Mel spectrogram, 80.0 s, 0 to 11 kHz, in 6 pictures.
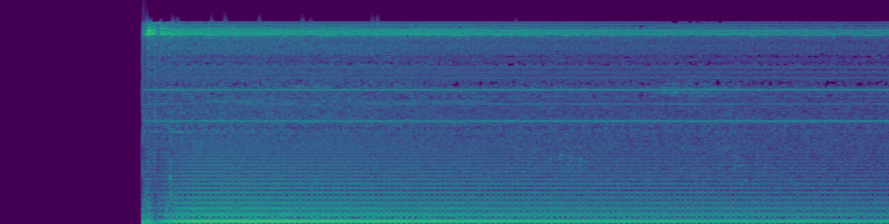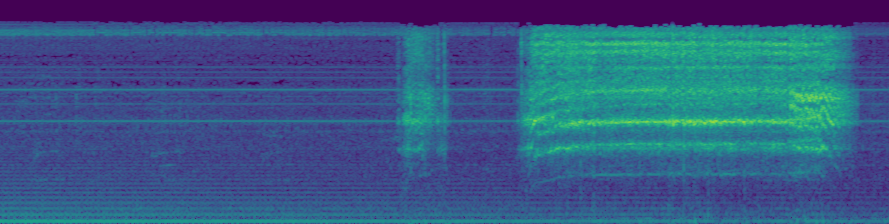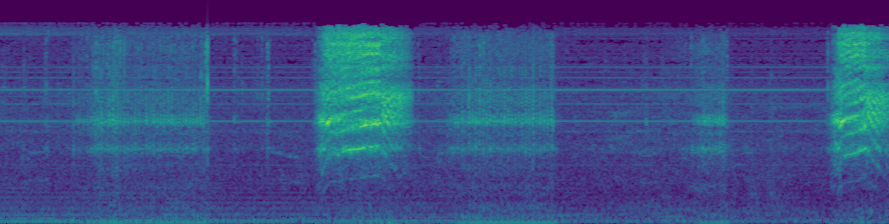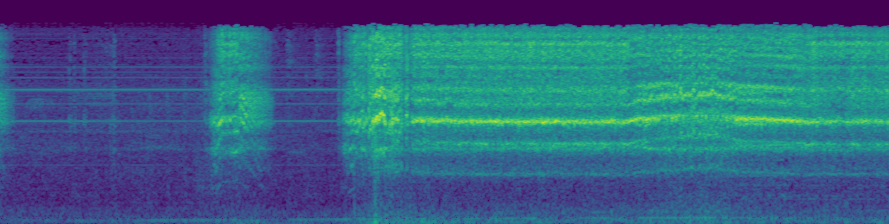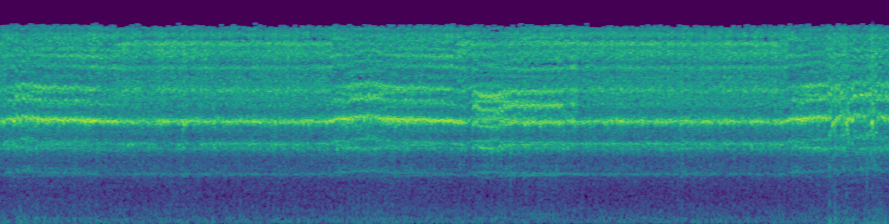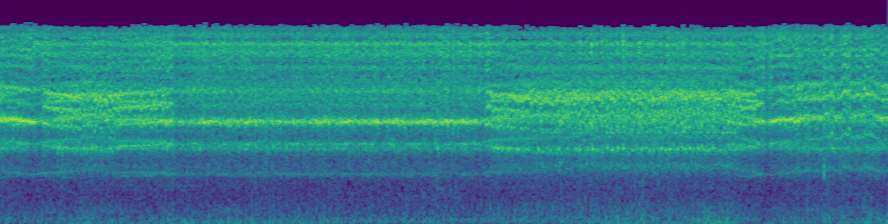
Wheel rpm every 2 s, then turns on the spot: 0, 0, 0, 0, 0, 0, 0, 0, 0, 10, 40, 160, 150, 20, 30, 30, 40, 10, 0, 30, 0, 30, 60, 170, 160, 160, 160, 160, 160, 160, 160, 160, 160, 160, 160, 160, 160, 160, 160, 160.
28-30 34-36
